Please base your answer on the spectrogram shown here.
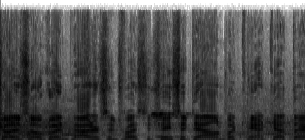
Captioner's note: whistle blows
